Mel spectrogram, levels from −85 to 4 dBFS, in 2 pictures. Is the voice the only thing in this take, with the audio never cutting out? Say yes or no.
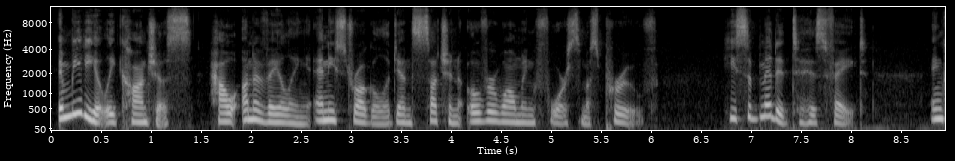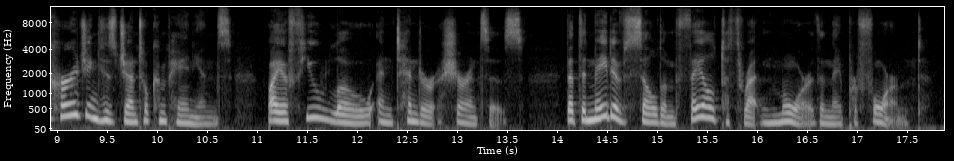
yes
